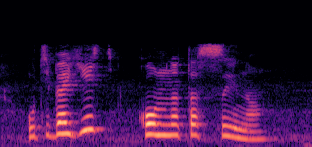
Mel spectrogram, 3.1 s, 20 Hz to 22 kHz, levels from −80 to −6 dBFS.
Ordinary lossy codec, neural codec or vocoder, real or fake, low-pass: AAC, 48 kbps; none; real; 7.2 kHz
